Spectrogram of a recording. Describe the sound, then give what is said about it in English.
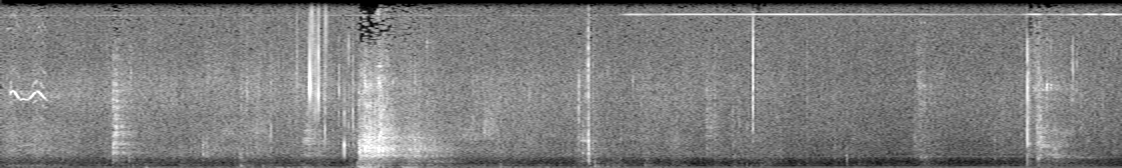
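Faint, sparse ticks of a clock sound at loose intervals over a steady low electrical hum at a Radboud Reflect evening event, with one brief louder rustle partway through. No one speaks. “There's a clock.”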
